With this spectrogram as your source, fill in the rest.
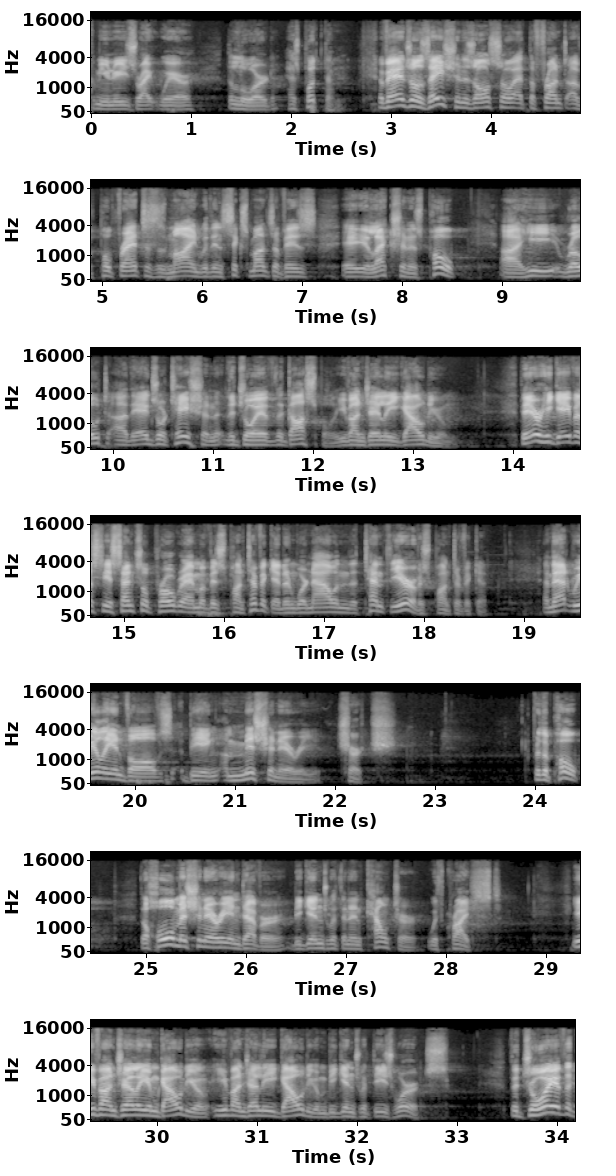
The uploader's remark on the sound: Evangelization Leadership Conference Keynote Talk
